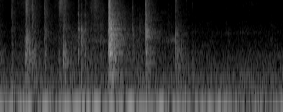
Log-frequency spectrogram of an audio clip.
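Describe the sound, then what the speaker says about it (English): Tarot cards being shuffled from a very large deck, a run of quick papery riffs and flutters with one sharper snap near the middle, close and fairly quiet, fading to near silence at the end. "let me try to shuffle these"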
